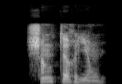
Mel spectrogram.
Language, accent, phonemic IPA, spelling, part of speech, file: French, France, /ʃɑ̃.tə.ʁjɔ̃/, chanterions, verb, LL-Q150 (fra)-chanterions.wav
- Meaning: first-person plural conditional of chanter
